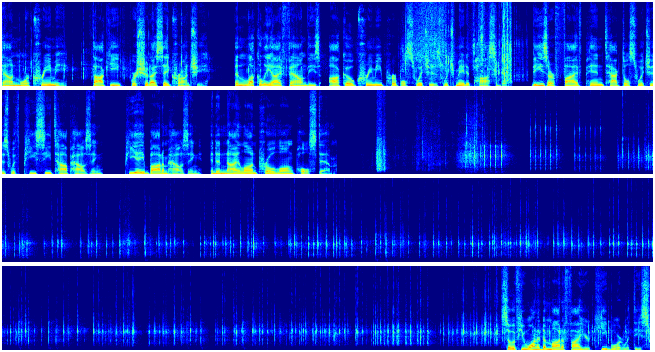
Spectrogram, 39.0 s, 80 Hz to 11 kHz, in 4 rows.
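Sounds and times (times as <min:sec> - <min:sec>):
mechanical keyboard typing: 0:00.0 - 0:03.2, 0:16.8 - 0:39.0.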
